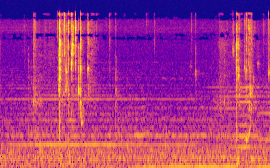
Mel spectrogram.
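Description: A few soft, scattered clicks and small liquid sounds as sodium lactate is poured from a plastic bottle into a measuring spoon and stirred into melted soap oils.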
